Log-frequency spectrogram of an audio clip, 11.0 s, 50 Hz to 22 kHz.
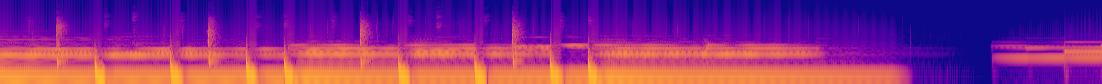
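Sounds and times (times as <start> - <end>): synth chord: 0.0 - 5.2
deep bass note: 0.0 - 6.6
light ticking percussion: 0.0 - 6.9.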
